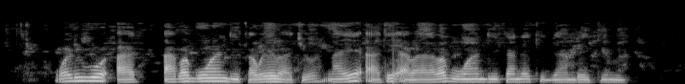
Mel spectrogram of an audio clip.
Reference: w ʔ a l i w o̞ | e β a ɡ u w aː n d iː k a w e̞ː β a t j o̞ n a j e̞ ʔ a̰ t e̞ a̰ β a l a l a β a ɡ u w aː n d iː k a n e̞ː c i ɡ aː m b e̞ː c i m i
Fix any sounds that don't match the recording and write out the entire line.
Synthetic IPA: w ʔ a l i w o̞ | a β a ɡ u w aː n d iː k a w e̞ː β a t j o̞ n a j e̞ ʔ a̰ t e̞ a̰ β a l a l a β a ɡ u w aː n d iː k a n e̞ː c i ɡ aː m b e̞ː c i m i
